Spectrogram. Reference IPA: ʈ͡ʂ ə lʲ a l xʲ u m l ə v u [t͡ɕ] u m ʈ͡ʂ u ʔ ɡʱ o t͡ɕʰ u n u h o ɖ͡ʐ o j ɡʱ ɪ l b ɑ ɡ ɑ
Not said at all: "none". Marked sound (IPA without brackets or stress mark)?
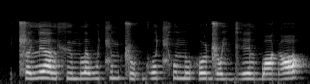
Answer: t͡ɕ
